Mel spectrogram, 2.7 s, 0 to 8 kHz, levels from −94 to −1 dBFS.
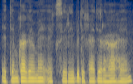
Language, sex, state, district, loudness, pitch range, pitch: Hindi, male, Arunachal Pradesh, Papum Pare, -19 LUFS, 110-115 Hz, 115 Hz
